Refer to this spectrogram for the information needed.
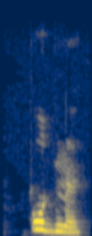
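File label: "пудны", Komi, female; kpv audio dict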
